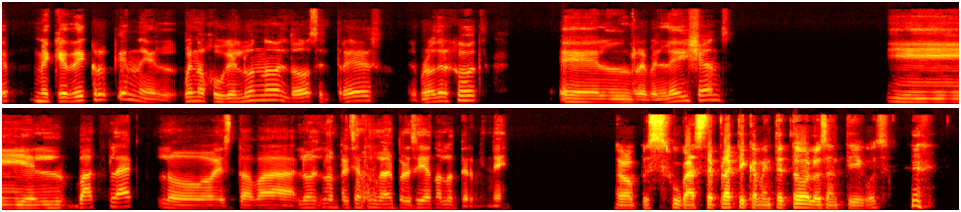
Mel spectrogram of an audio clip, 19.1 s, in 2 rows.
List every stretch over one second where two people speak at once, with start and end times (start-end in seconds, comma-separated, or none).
none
